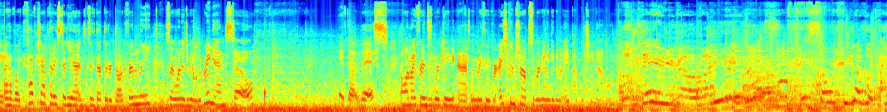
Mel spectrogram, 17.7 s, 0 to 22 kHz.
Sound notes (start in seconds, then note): 13.5 background chatting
